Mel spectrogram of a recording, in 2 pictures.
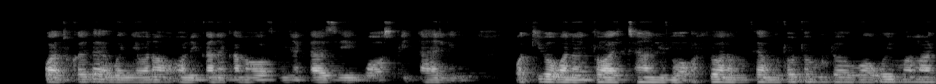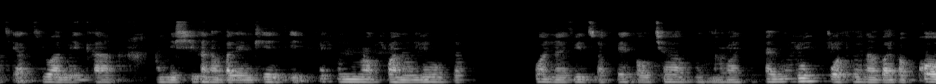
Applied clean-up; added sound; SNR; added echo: neural mask model DeepFilterNet 3.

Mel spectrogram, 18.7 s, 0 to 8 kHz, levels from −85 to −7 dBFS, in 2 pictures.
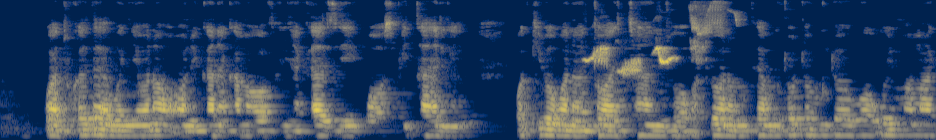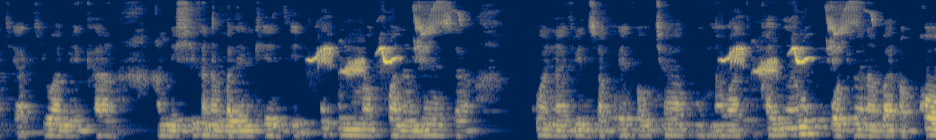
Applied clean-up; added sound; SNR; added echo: classical method WPE with log-MMSE.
